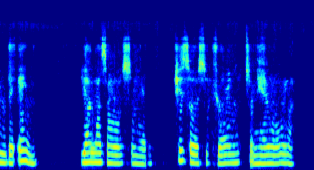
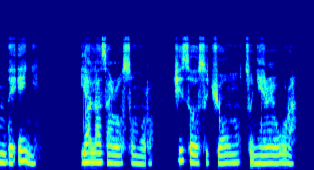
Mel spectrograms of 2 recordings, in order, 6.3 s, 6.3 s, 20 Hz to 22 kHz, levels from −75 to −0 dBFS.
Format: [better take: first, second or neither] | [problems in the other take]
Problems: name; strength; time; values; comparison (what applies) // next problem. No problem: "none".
second | noise reduction (neural mask model Resemble Enhance denoiser)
